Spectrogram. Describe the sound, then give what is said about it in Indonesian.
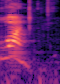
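A young child's voice, the guest's younger sibling, lets out a brief, high wordless cry that slides downward in pitch, followed by a couple of faint clicks and quiet. “Jadi guys, kalau misalnya ada suara-suara itu, itu suara …, adiknya. Ini sangat natural.”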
